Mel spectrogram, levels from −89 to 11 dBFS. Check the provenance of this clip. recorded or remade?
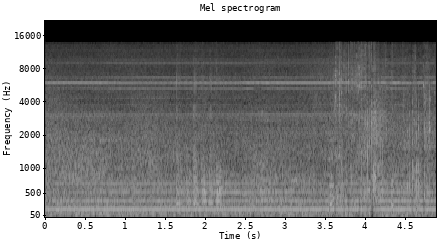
recorded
